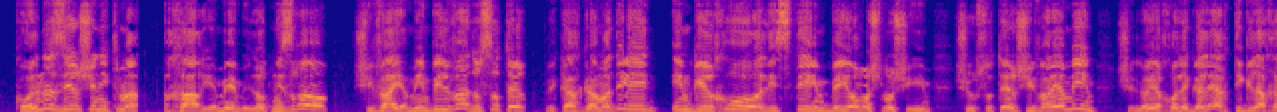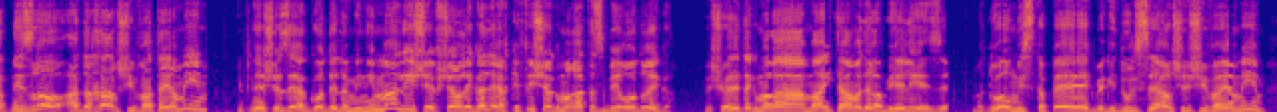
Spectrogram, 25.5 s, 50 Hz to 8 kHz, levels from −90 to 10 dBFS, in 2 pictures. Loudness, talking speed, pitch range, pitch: -21 LUFS, 140 wpm, 195-240 Hz, 215 Hz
